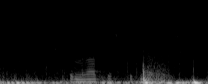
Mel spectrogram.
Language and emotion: Russian, neutral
